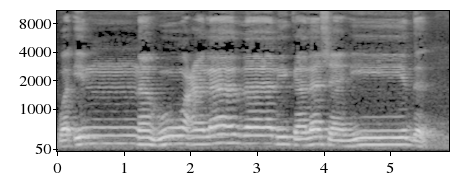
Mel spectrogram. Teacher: Kemudian di ayat ke-7, wa innahu ala dzalika lasyahid. Ada nun tasdid lagi, contoh dari gunnah musyaddadah, harus dengung ya.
